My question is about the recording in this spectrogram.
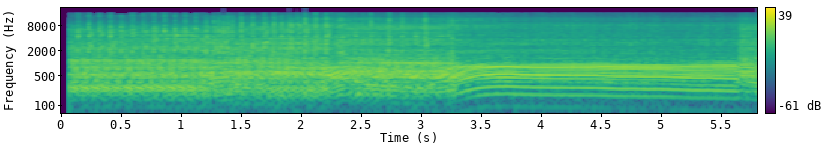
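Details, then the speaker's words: Two-stroke small engine with Walbro/Zama-type carb, out of tune: idles and runs fine but at full throttle the high buzzy pitch sags and bogs right down, as the customer reported; lean carb. "well that's the symptoms it's bogging down trying to trying to go full pull squeeze there just bogs right down it idles runs good until you go to blow full blast"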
